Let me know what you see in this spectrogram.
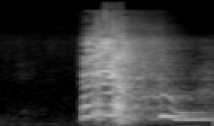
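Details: Person with a stuffy nose sitting in a steamy bathroom gives a single loud, explosive sneeze with a brief voiced tail; sneezing.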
